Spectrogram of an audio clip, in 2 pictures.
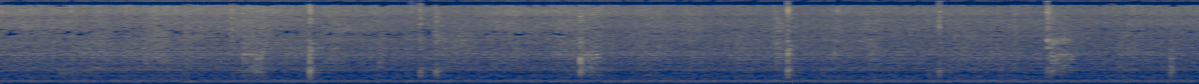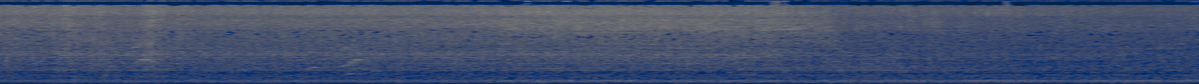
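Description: Chicken, onion and tomato sizzling in a wok, stirred with a metal spoon that clicks and scrapes against the pan a few times in the first half. The sizzle eases a little near the end.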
